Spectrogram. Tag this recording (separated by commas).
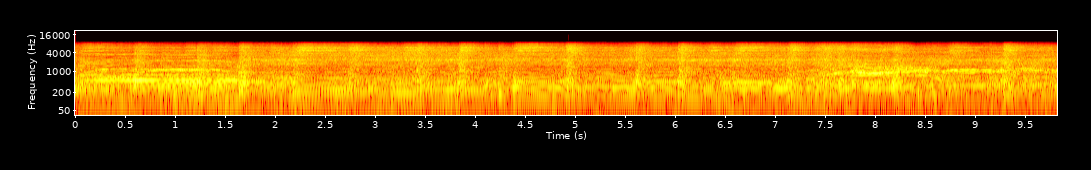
Speech, Music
